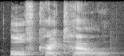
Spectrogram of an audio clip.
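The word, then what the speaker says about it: Ulfcytel: Another legend is that it was named after Ulf Kettle. Sorry. You tried to make that so fancy. No, it's spelled like Ulf Keitel, and I was like, no, that sounds like Harvey Keitel.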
